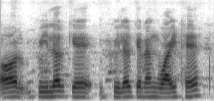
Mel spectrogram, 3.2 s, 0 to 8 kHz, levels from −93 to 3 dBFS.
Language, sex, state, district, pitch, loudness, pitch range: Hindi, male, Jharkhand, Ranchi, 140 Hz, -17 LUFS, 140-145 Hz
